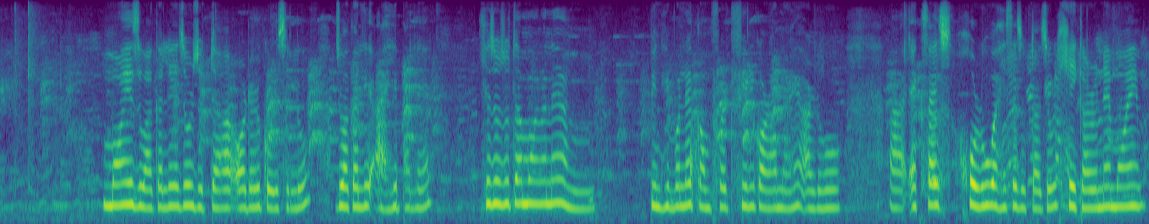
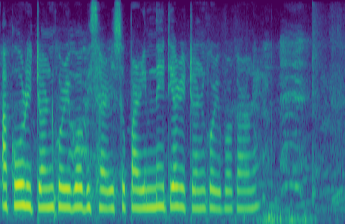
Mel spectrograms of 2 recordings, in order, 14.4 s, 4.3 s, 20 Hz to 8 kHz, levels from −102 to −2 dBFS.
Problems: none marked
